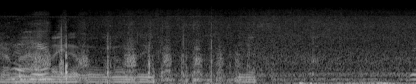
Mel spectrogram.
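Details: Honey bees at an April 15, 2017 inspection of a split whose queen went into a five-frame nuc with nurse bees. A steady, low droning buzz holds for about a second and a half, then fainter buzzes follow.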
